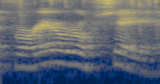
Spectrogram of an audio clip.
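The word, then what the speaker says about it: Ferrero Rocher: they apparently are from Italy this is the Ferrero rochet I believe is how you say this right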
